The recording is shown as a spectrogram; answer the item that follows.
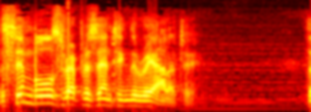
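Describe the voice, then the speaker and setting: A man with a British accent and a fairly high pitch, at a moderate pace with ordinary pitch variation, music in the background. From England, outside London. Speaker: philosopher and lecturer. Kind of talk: recorded philosophy lecture.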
